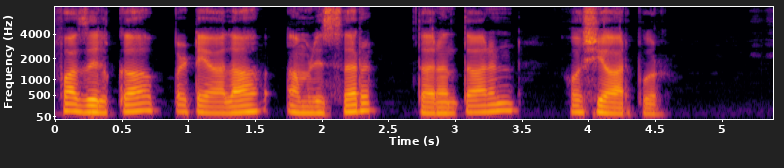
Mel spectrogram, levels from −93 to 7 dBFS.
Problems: none marked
